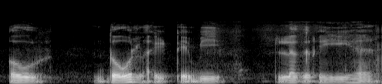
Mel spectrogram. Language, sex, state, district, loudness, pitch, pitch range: Hindi, male, Uttar Pradesh, Saharanpur, -19 LUFS, 85 Hz, 80-85 Hz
